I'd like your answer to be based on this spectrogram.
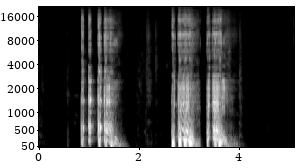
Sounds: Throat clearing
